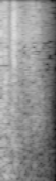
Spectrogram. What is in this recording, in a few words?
flesh impact hard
